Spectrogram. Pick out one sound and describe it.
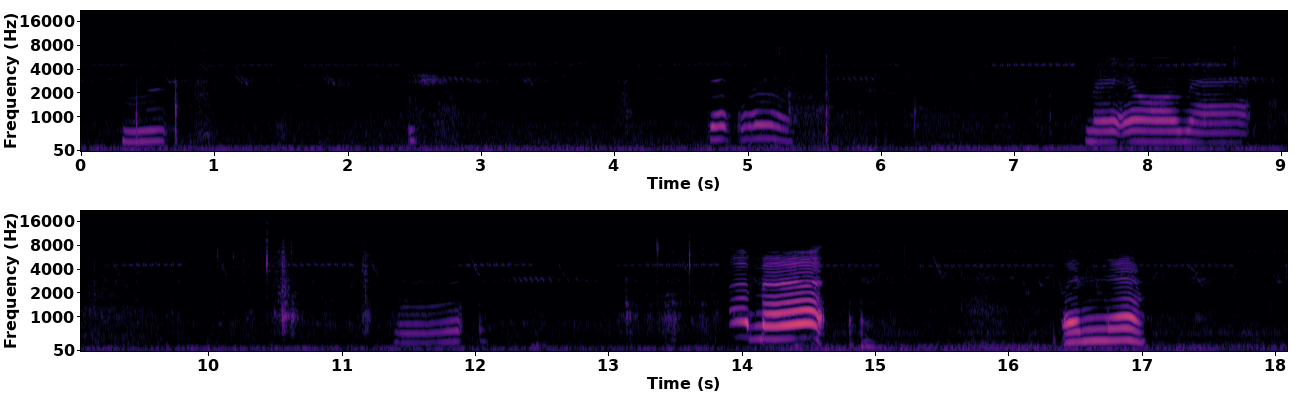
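A small child calls out nearby in a high voice, in short bursts.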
